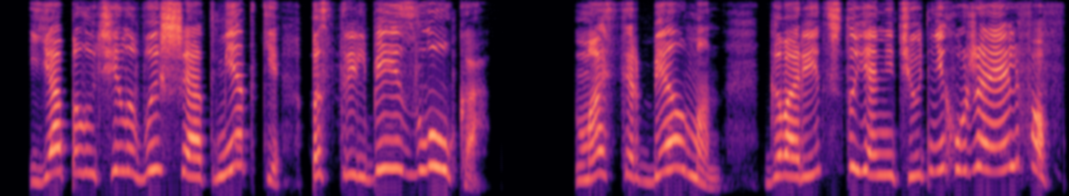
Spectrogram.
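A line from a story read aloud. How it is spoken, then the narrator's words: Excited shout. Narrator (Russian): Восторженно закричала она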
